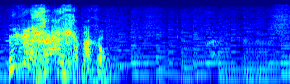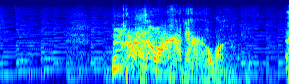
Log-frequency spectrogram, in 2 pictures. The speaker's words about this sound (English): Man, that's a weird sneeze sound you make there. It was like, sounds like a some kind of old man.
